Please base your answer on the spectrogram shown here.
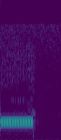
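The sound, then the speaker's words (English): A steady telephone tone as a call is placed to a cell phone: one continuous mid-pitched tone holds evenly for about half a second, then cuts off abruptly into near silence. “we are now hopefully ringing Ron on his cell phone someplace”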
